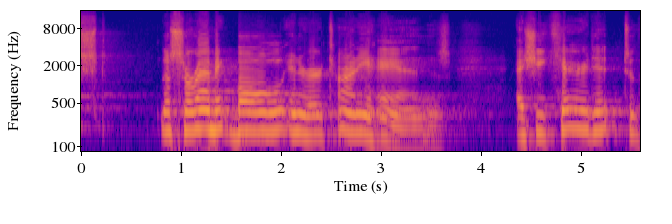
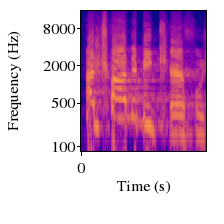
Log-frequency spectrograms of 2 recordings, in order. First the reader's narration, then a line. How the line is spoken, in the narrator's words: sobbed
